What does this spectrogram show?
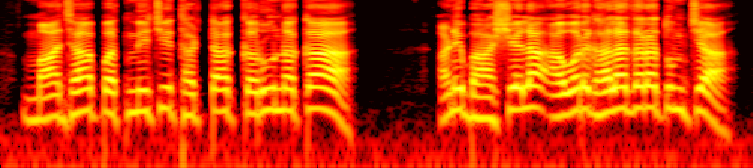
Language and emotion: Marathi, angry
